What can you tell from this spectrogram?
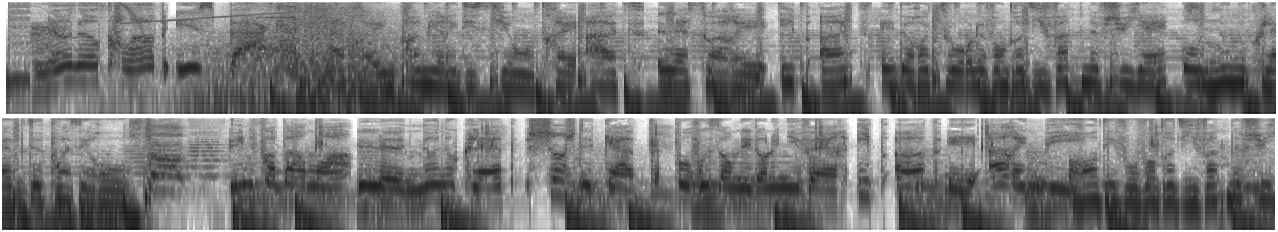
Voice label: commercial; nunu club fr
